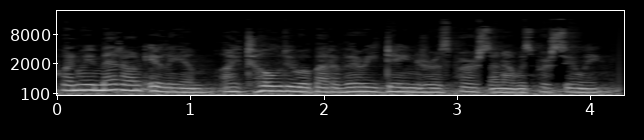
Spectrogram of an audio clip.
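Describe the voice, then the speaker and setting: An actress playing a stoic, centuries-old alien warrior woman bound by a code in a video game, speaking in a measured, formal, solemn manner. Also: low voice, warm tone, slight background noise, lightly acted. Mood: grave, resolute. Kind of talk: video game dialogue acting.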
